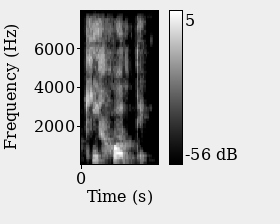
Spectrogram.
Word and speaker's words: Quijote: No se pronuncia cuando la U está entre la Q y la E o la I. Aquí tenemos el ejemplo de la palabra queso y la palabra Quijote.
